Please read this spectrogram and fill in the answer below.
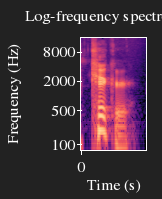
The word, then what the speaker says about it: KIKK: And it says kicker.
